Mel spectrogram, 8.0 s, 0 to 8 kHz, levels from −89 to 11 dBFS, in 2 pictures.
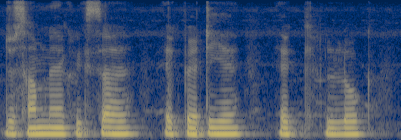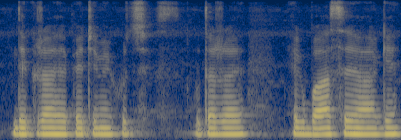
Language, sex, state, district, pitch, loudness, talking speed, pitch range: Hindi, male, Uttar Pradesh, Hamirpur, 135 Hz, -17 LUFS, 180 wpm, 135-140 Hz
